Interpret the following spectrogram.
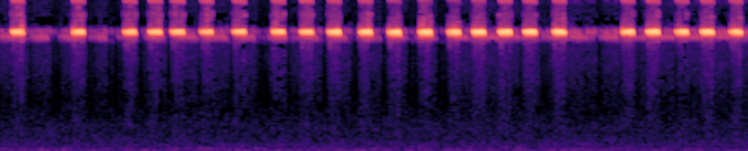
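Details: Calling male cricket in its nest, signalling a female: crisp high-pitched chirps in a fast, mostly even series, with two short breaks in the rhythm.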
